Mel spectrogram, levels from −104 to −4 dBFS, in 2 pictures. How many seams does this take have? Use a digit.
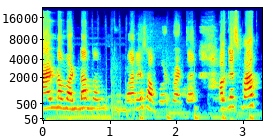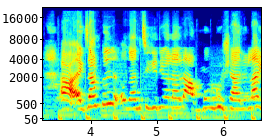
0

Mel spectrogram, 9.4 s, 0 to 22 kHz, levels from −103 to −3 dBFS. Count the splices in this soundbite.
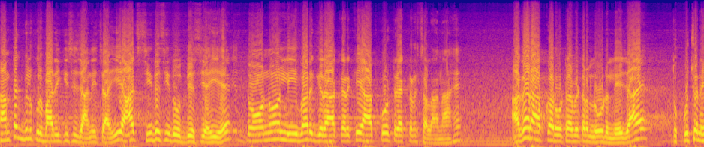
1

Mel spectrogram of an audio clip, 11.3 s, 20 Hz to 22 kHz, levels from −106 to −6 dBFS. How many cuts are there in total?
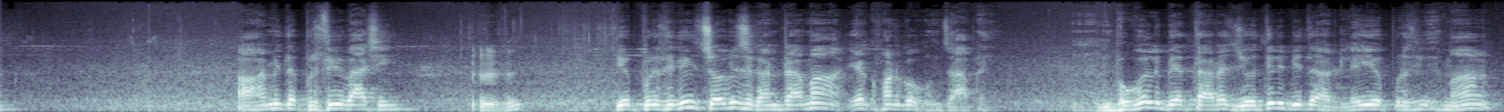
1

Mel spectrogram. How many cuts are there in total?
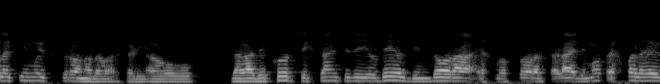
1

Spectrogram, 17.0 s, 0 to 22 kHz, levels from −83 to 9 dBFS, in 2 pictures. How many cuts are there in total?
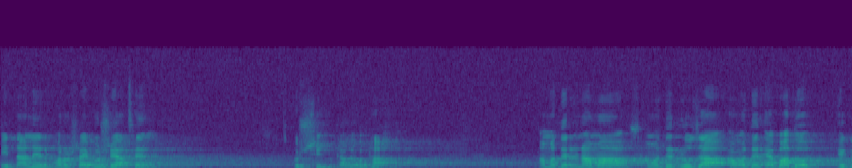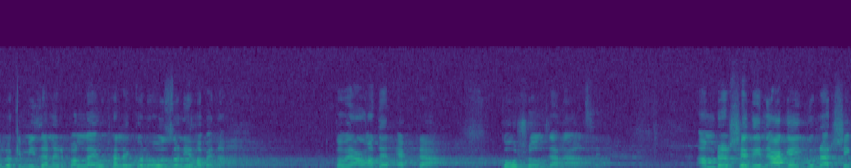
1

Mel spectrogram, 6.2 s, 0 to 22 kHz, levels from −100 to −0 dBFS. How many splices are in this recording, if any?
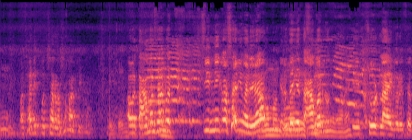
1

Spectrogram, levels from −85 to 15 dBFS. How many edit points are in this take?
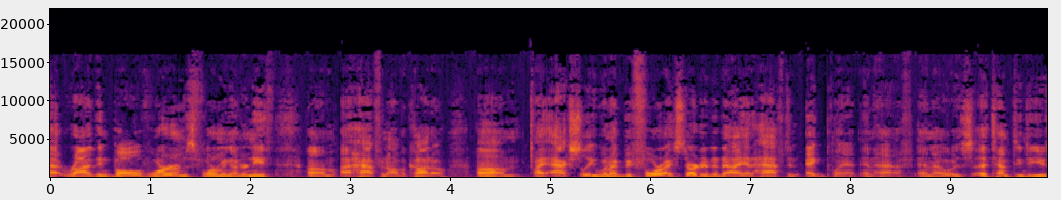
0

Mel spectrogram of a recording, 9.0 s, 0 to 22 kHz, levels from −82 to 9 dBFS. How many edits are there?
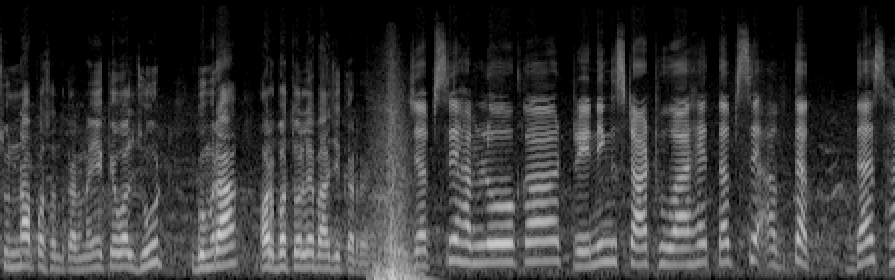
1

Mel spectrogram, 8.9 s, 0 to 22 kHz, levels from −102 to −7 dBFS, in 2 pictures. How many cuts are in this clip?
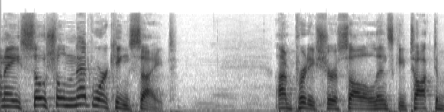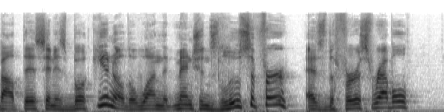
1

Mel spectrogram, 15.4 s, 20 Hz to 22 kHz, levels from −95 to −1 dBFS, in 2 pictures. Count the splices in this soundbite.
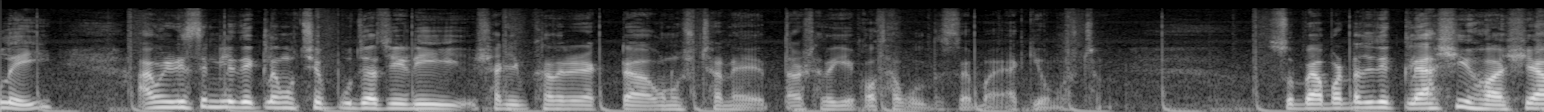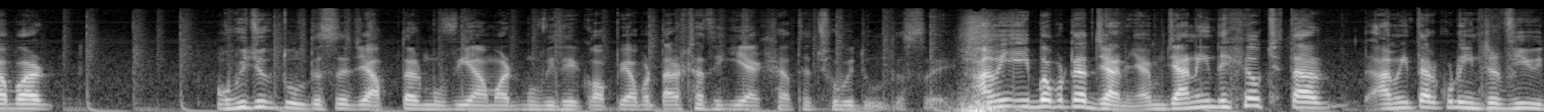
1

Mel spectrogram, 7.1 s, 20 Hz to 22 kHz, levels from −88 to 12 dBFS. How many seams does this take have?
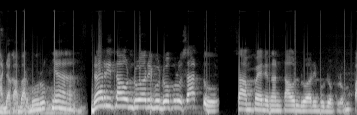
2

